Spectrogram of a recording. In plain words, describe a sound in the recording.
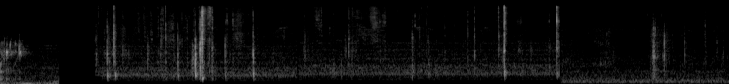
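A plastic palette clicks as hands handle it.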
